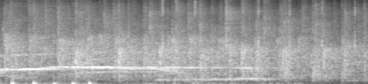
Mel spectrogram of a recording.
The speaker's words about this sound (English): So if everybody could just give a round of applause for my guest,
